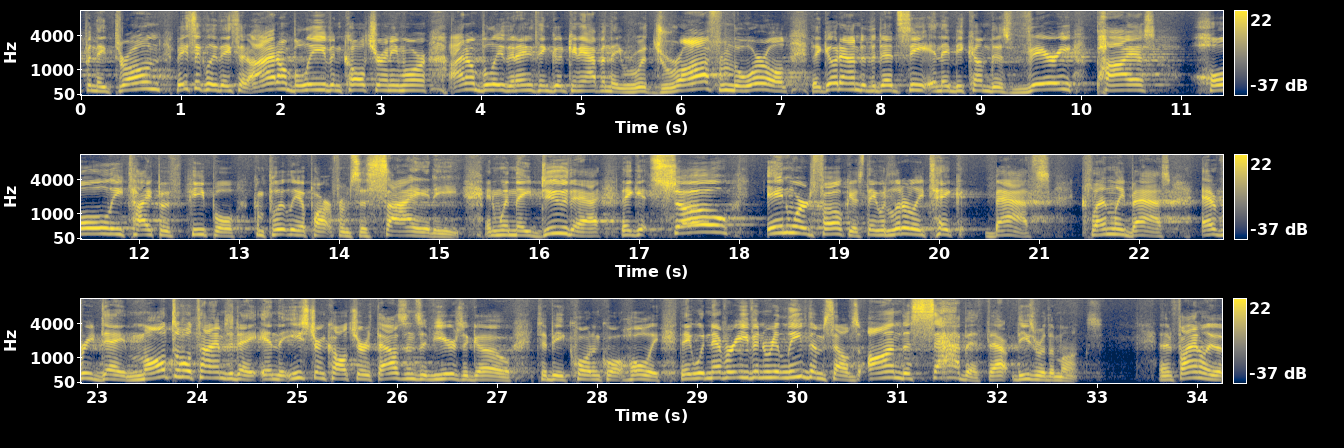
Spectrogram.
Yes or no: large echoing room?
yes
